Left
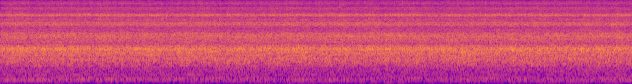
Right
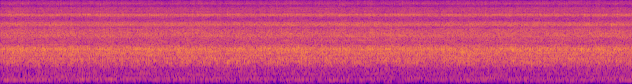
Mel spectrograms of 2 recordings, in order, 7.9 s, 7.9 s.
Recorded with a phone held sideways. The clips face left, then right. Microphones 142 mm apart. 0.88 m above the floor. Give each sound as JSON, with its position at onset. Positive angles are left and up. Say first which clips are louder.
{"t": 0.0, "sound": "running water", "louder": "even", "side_deg": -10, "distance_m": 1.1}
